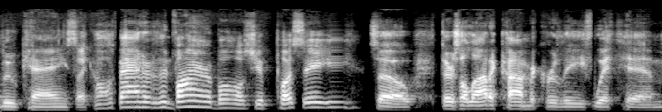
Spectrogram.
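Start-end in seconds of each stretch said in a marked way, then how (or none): 0.7-2.7 put-on, very high, thrilled, excited gloating. Speaker retells a game character's excited reaction to his new powers, taunting another character; put-on excited impression. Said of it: "he's all excited".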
